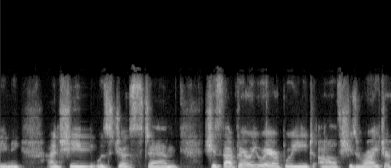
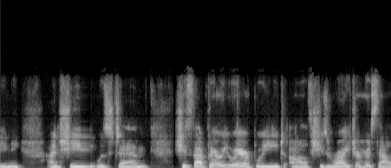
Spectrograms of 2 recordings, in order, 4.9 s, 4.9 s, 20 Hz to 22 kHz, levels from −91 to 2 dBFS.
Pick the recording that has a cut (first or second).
second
